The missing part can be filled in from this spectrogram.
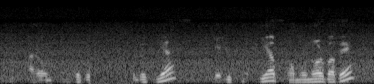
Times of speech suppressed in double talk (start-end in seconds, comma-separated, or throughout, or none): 0.00-1.68, 2.12-3.46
